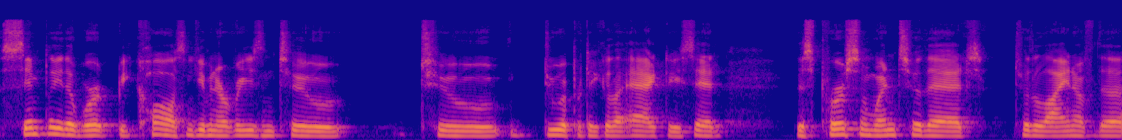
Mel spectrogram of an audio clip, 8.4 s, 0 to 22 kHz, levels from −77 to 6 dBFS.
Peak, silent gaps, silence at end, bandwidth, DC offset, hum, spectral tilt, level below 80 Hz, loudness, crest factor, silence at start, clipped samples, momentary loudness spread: -6 dBFS; none; 0 s; 12.5 kHz; under 0.1%; none; -5 dB/octave; -70 dBFS; -24 LUFS; 18 dB; 0 s; under 0.1%; 8 LU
